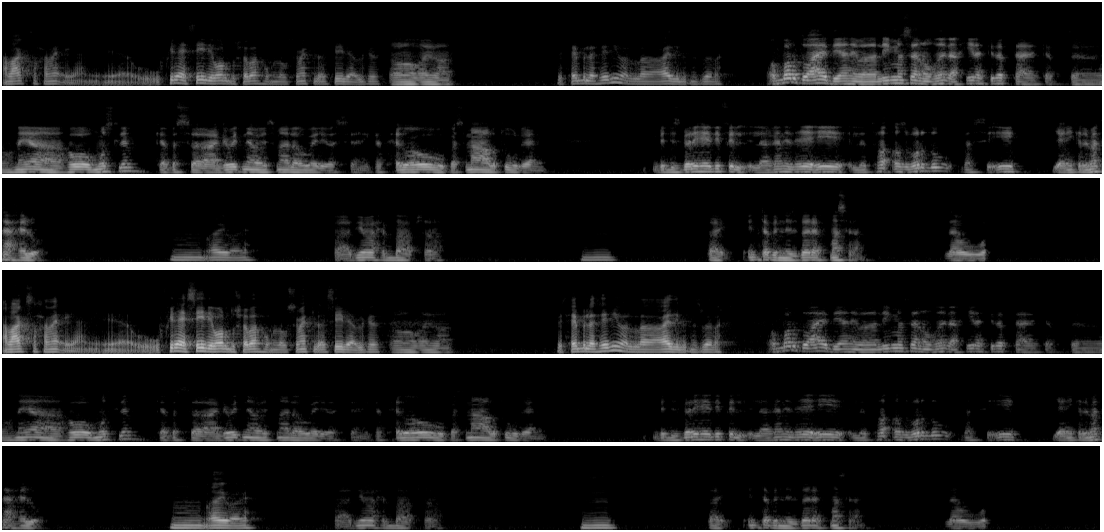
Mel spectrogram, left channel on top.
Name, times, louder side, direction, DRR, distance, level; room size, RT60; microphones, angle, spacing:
voice 1, 0.0-3.8 5.6-7.2 23.7-24.5 27.8-28.1, right 7 dB, 75° right, 0.3 m, -31 dB
voice 2, 3.9-4.5 7.6-16.4 17.5-21.2 21.5-22.4 25.3-26.4 29.1-30.6 31.4-31.8, left 5 dB, 65° left, 0.4 m, -34 dB
3.7 x 2.8 x 4.7 m
head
